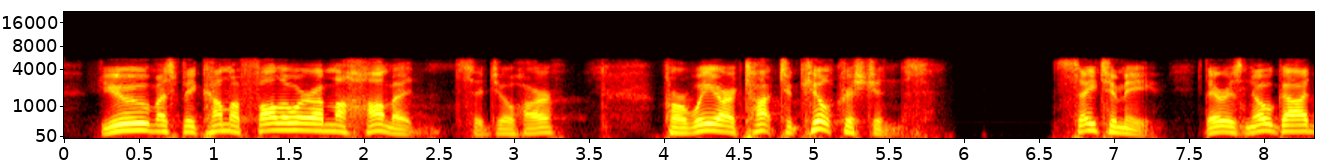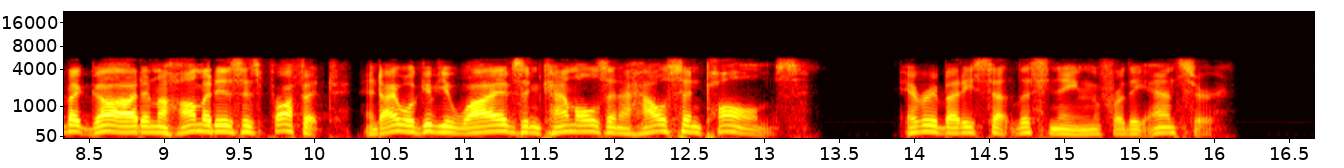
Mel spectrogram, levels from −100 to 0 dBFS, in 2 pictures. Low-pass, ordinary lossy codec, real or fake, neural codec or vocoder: 5.4 kHz; AAC, 48 kbps; fake; codec, 16 kHz, 4 kbps, FunCodec, trained on Chinese and English, 50 frames a second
